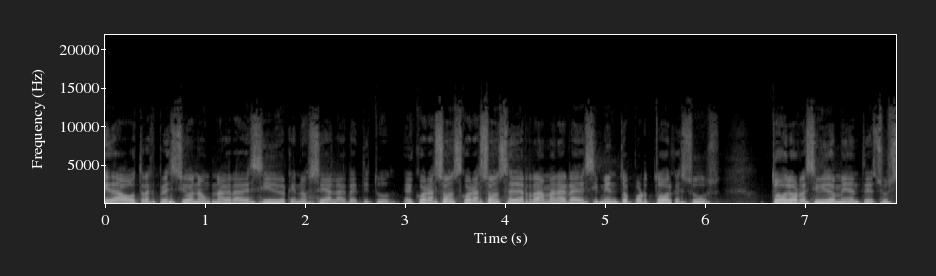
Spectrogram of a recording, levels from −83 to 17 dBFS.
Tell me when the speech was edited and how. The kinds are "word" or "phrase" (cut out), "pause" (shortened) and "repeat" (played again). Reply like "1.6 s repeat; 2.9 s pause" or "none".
1.1 s word; 1.8 s word; 2.9 s pause; 3.5 s repeat; 5.6 s phrase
